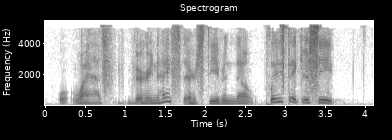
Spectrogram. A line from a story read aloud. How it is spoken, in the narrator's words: She stammered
